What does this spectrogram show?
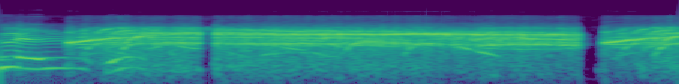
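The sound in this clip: Cheerleader squealing: loud, continuous shrill shrieks with overlapping wavering pitches, broken by two brief drops in sound.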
